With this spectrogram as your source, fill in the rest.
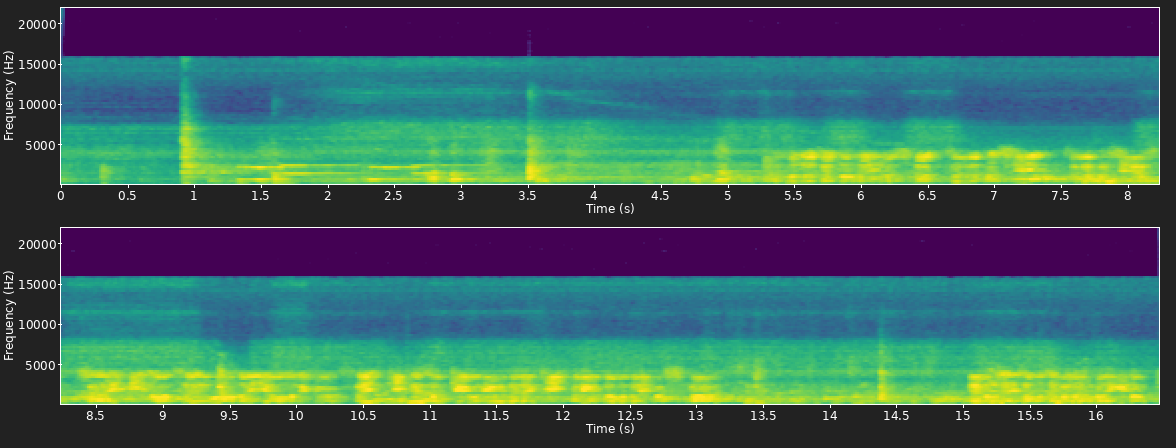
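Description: Many people chatter nearby in an echoing hall.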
